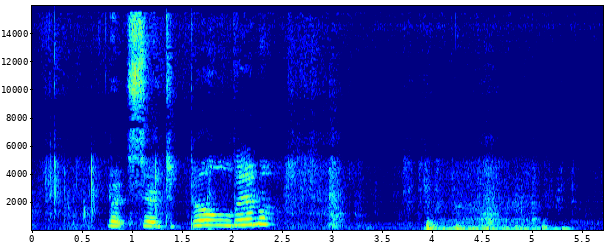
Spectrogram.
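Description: Pages of a magazine rustle as a boy turns them.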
